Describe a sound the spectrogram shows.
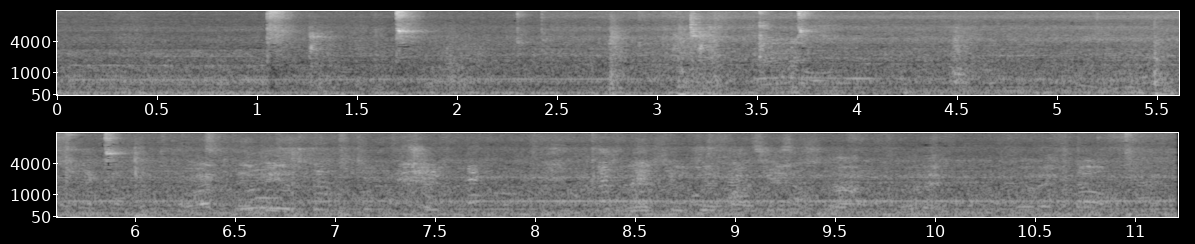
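Loose fittings rattle and clatter inside a moving bus.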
